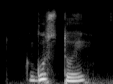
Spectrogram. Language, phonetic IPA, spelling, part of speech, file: Russian, [ɡʊˈstoj], густой, adjective, Ru-густой.ogg
- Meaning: 1. dense (having a viscous consistency) 2. thick, viscous (having a viscous consistency; of liquid, fog, smoke, etc.) 3. rich, deep, heavy (of a sound or voice) 4. dark, deep (of a color)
